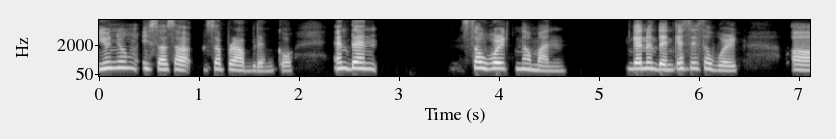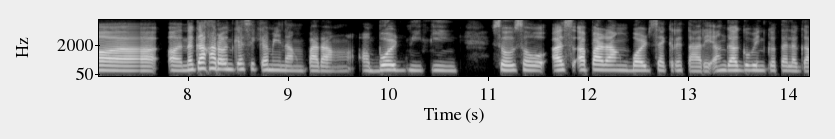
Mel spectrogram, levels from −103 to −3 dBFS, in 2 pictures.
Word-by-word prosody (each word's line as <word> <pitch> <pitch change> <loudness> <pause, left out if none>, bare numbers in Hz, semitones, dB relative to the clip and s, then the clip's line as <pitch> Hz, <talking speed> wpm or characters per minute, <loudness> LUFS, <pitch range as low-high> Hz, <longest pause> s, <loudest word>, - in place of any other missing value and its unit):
Yun 310 +3 +3
yung 325 -1 0
isa 275 -2 +2
sa 240 -3 +4 0.2
sa 275 +3 -1
problem 205 -4 0
ko. 205 0 -5 0.4
And 295 0 +5
then 295 -4 +7 0.8
sa 320 - +3
work 295 0 +6
naman, 210 -8 -3 0.6
ganun 295 0 +6
din, 245 -2 +6
kasi 295 +1 +1
sa 290 - 0
work, 210 -2 -2 0.5
ah, 210 -3 +3 0.2
ah, 215 -1 -1
nagkakaroon 270 +1 +2
kasi 265 0 -9
kami 235 -1 -7
ng 205 -1 -10
parang, 195 -2 -5
ah, 210 - -9
board 230 +1 -1
meeting. 210 -1 -15 0.4
So 225 -2 -3
so 220 -3 -6
as 230 +2 0
a 240 - +4
parang 230 -3 +1
board 215 -1 -1
secretary, 205 -3 -10
ang 210 +3 -9
gagawin 220 0 -4
ko 215 - -9
talaga, 195 -3 -8
225 Hz, 160 wpm, -22 LUFS, 210-265 Hz, 0.8 s, then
